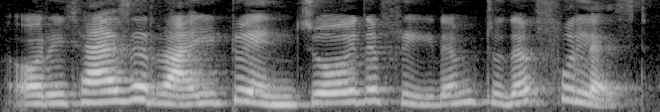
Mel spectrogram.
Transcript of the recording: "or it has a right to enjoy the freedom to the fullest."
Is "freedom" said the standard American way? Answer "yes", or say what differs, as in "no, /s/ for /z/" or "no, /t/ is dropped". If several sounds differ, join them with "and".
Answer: yes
